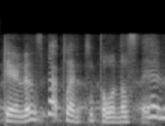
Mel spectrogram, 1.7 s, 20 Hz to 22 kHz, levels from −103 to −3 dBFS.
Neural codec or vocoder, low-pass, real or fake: codec, 16 kHz, 0.5 kbps, FreqCodec, larger model; 7.2 kHz; fake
